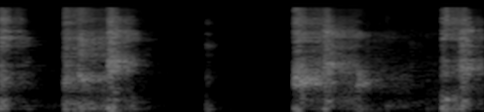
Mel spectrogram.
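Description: Typing on a computer keyboard close to the microphone: short bursts of key taps with a pause of about half a second in the middle.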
